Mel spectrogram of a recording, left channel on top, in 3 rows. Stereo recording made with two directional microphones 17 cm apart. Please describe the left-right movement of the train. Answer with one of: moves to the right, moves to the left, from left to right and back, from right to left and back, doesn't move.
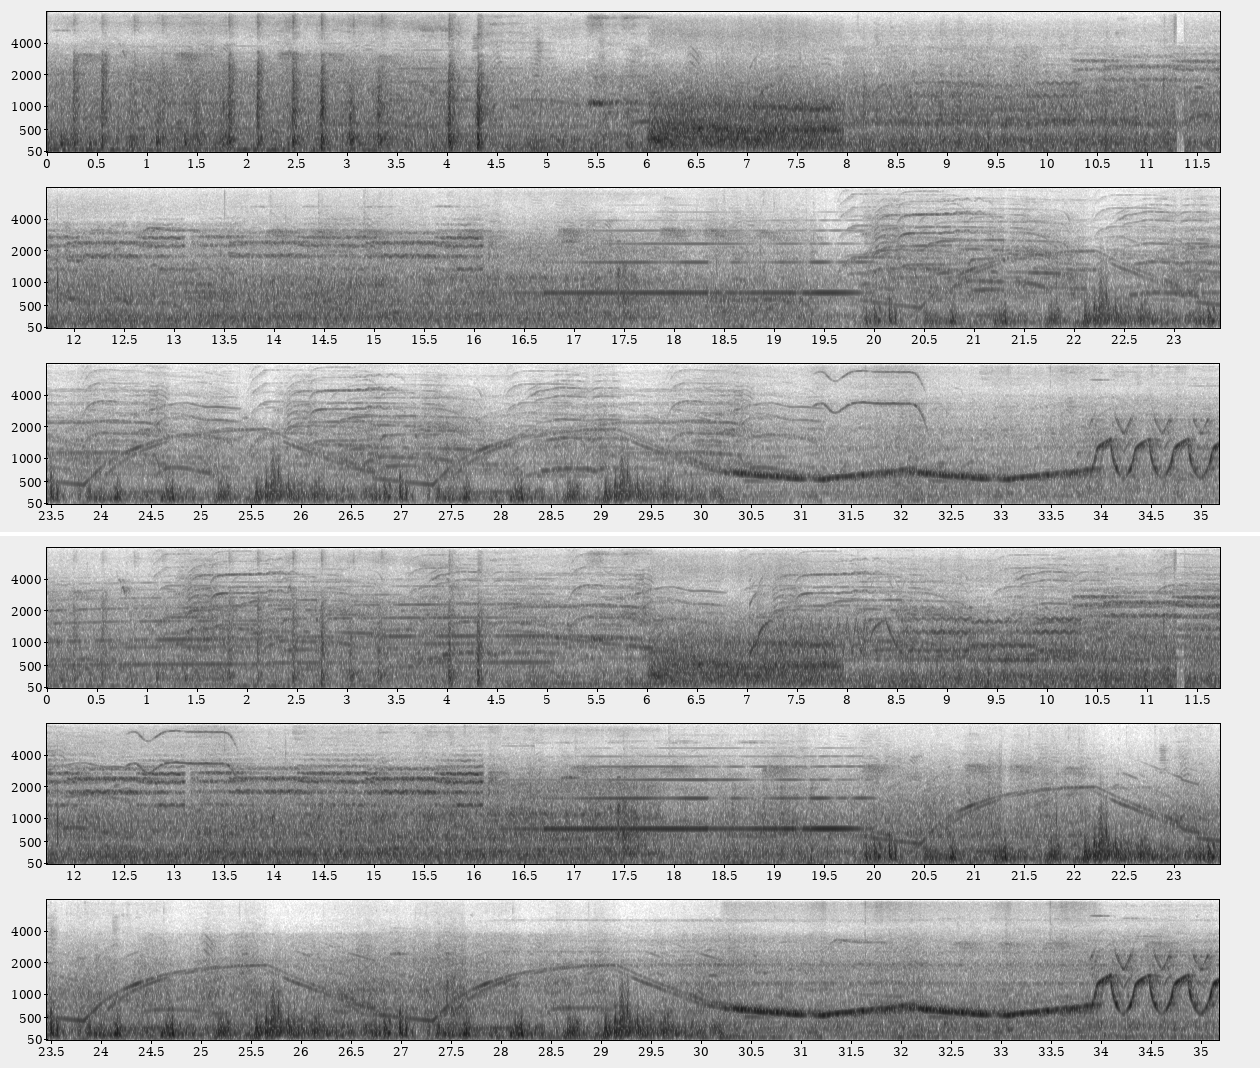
moves to the right.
